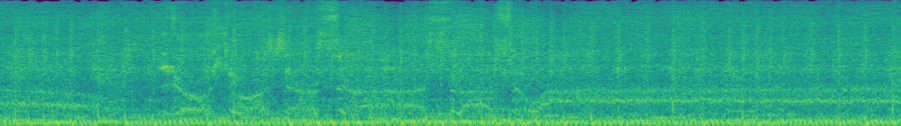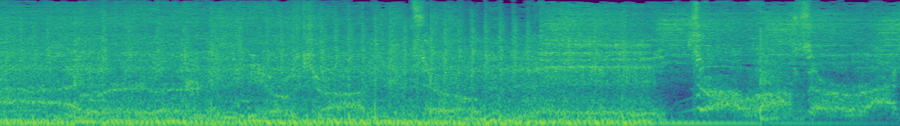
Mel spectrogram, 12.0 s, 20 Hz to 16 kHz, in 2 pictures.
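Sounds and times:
heavy metal instruments: 0.0 - 12.0
man screaming metal vocals: 0.0 - 12.0.

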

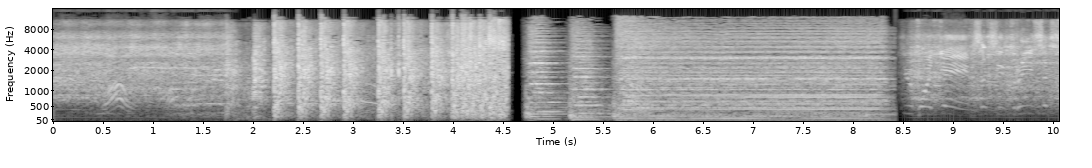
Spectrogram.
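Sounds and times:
rapid gunshots: 2.0 - 4.6
music: 4.7 - 8.4.

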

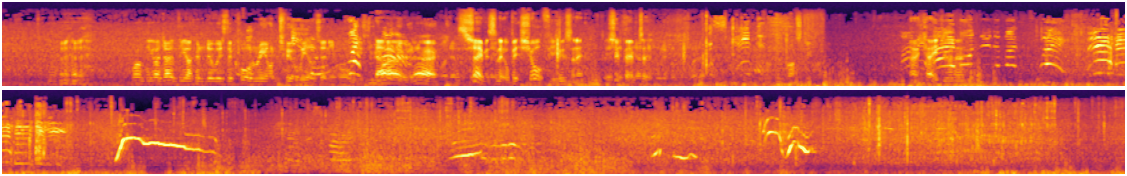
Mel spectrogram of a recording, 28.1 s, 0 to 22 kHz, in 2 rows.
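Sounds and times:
wind buffeting microphone: 0.0 - 28.0
high-pitched calls: 23.5 - 24.3.

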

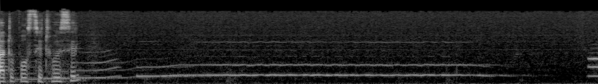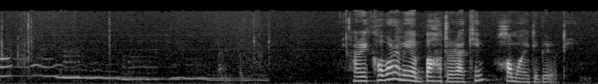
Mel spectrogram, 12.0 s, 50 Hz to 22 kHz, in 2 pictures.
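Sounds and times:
woman humming a slow melody: 0.0 - 5.3, 5.9 - 8.8.

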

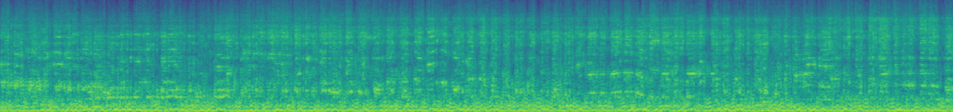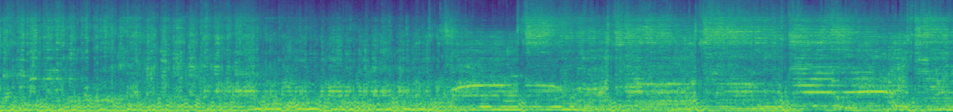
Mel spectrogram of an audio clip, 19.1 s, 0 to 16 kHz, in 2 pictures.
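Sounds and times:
distorted electric guitar: 0.0 - 19.0
drum kit: 0.0 - 19.0
electric bass: 0.0 - 19.0.

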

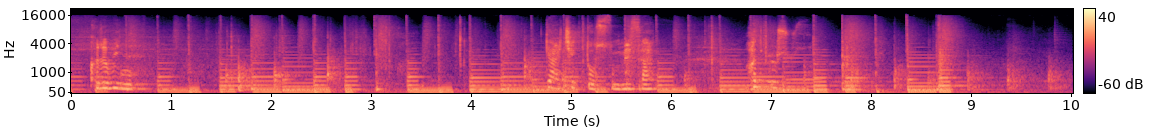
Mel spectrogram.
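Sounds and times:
sustained background music: 0.0 - 9.7.

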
